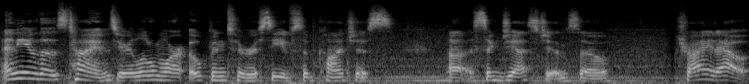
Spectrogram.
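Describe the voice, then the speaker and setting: Noticeable background noise and audible room echo surround a woman at a medium pitch who speaks at a fairly slow pace, with ordinary pitch variation and very even loudness. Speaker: tarot reader. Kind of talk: tarot reading monologue. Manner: animated.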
